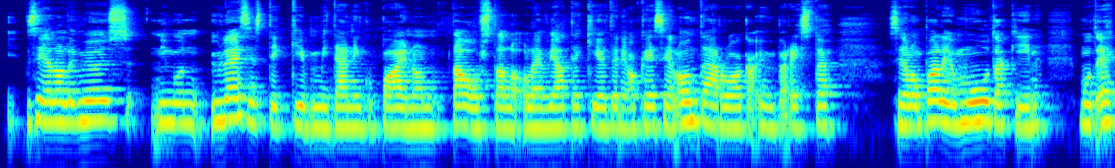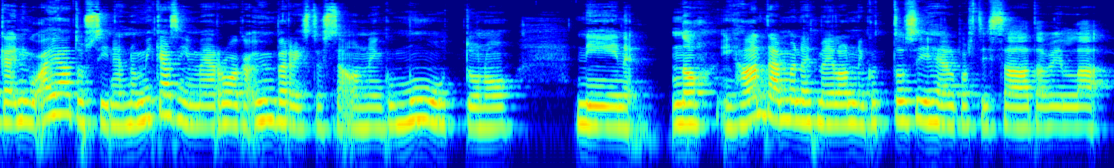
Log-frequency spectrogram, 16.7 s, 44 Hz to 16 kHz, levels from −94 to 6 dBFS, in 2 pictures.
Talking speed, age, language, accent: 165 wpm, 10-29, Finnish, native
